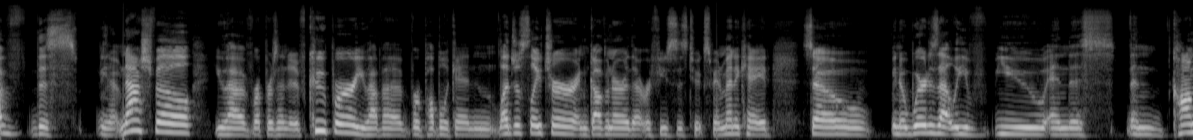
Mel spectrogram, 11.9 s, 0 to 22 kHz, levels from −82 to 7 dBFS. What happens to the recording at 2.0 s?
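Nothing goes wrong at 2.0 s; the speech plays through that moment intact, with no dropout, click or distortion.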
